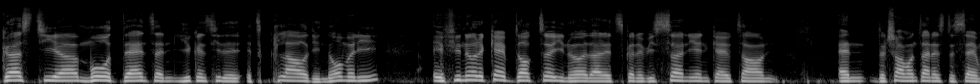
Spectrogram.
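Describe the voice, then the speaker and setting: A man's fairly high, dark, mellow voice at a moderate pace, dry and close with no echo. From France. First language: French. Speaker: kitesurfer and co-commentator. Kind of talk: live commentary.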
